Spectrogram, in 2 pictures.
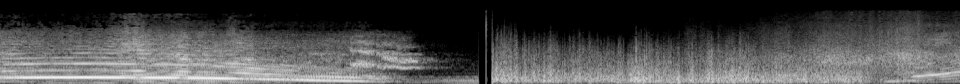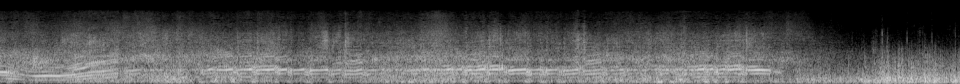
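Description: A Lamborghini's engine at high revs, its pitch falling steadily over about four seconds as the throttle comes off. After a sudden cut, a Lamborghini Aventador doing donuts: the engine revs up and down once, then the tyres squeal steadily for about six seconds over the noise of the spinning car.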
